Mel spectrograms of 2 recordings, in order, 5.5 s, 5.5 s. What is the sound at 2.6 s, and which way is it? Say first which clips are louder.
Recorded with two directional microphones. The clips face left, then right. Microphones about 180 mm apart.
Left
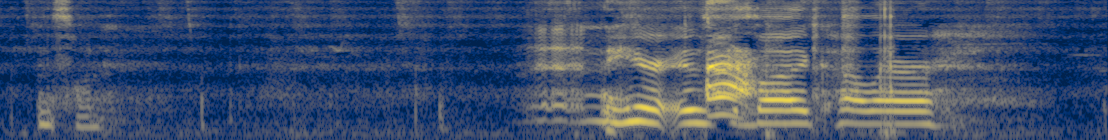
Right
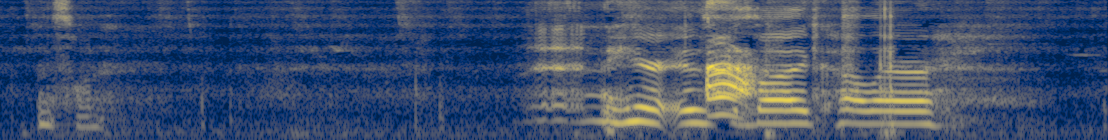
Speech: left 3 dB; 10° left (ahead or behind).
